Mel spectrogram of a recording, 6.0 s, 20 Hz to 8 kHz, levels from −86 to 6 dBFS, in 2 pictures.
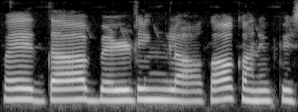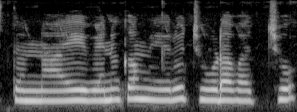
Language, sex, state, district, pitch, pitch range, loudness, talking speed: Telugu, female, Andhra Pradesh, Sri Satya Sai, 245 Hz, 235-255 Hz, -16 LUFS, 70 wpm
